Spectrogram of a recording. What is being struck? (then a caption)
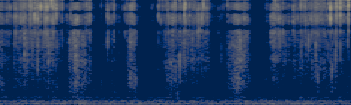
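Foam-bead slime. Pale-yellow crunchy foam-bead slime, a soft, solid mass, is poked with fingertips, flattened under a palm, then pulled into a long stringy stretch. Dense, continuous bright crunching and tearing crackles come in repeated bursts over a steady low rumble.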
